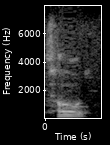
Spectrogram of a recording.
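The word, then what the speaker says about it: Tóth: Mihai Tote, it's spelled T-O-T-H, but there's no T-H sound in Hungarian, so it's just Tote.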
